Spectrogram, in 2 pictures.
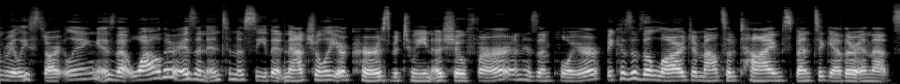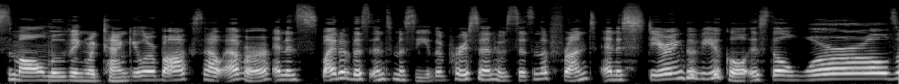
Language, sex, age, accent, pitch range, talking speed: English, female, 20-39, American, 185-245 Hz, 185 wpm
